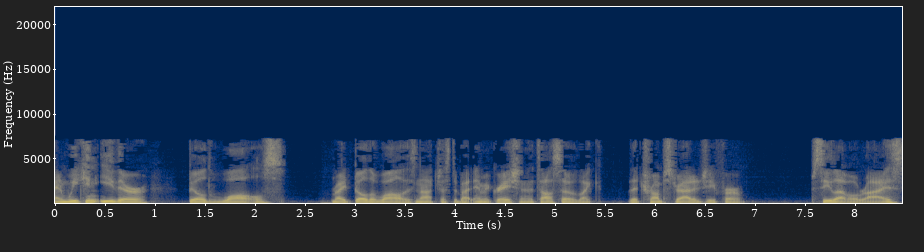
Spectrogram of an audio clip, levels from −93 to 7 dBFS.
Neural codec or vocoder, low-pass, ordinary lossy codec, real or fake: none; 7.2 kHz; MP3, 32 kbps; real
